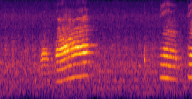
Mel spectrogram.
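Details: Pet Indian ringneck parrot chatters while eating a tomato; description quotes 'Mummy, give a glass of water.' Two harmonic, swooping speech-like phrases, the first long and rising, the second shorter, with a brief chirp between in a quiet room.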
